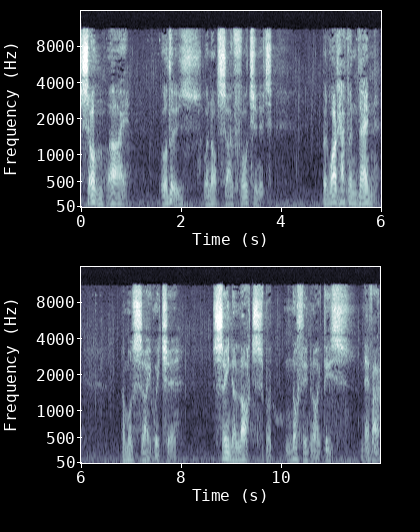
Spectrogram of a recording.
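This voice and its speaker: A man puts on a raspy character voice with a very deep, low pitch. He talks at a fairly slow pace with lively intonation and long, frequent pauses. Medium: video game. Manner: gruff, blunt.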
